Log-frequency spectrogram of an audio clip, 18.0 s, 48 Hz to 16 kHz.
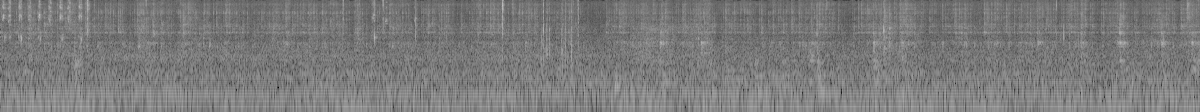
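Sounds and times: exercise bike flywheel hum: 0:00.0 - 0:18.0.

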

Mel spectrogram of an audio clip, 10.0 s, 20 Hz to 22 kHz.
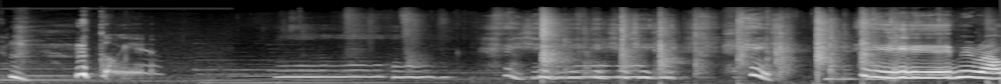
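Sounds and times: woman humming: 0:00.0 - 0:01.6, 0:02.5 - 0:06.9.

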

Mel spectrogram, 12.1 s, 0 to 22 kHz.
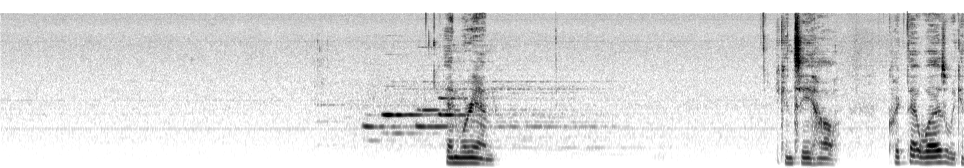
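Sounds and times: computer startup chime: 0:04.3 - 0:08.7.

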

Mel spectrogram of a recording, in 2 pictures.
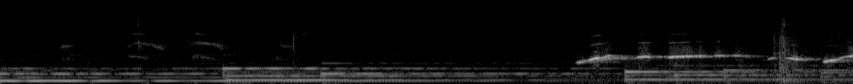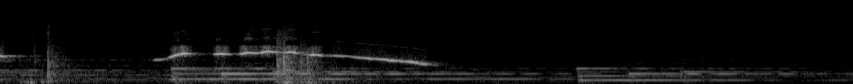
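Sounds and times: background music: 0:00.0 - 0:17.0
person whistling sliding notes: 0:05.8 - 0:09.0, 0:10.1 - 0:13.0.

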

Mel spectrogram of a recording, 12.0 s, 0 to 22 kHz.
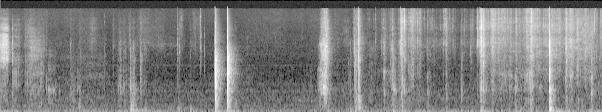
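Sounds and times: plastic wrap crinkling and tearing: 0:07.5 - 0:12.0.

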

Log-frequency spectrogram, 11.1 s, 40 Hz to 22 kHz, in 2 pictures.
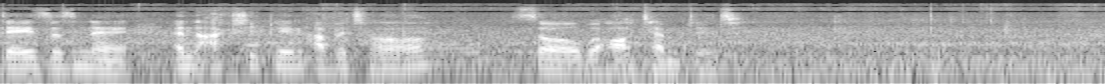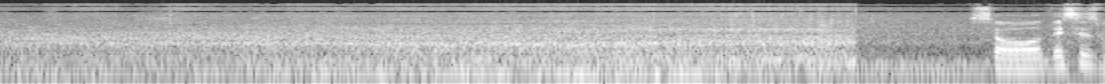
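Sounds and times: tyre noise on wet road: 0:03.4 - 0:09.8.

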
